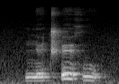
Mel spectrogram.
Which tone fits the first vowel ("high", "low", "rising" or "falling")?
rising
